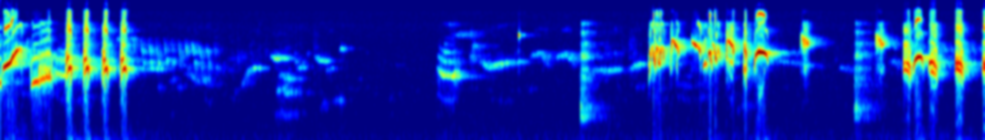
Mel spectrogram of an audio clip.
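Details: Orange-headed thrush singing to provoke others into song: rapid sharp clicking notes mixed with slurred whistles, a quiet gap of faint thin whistles, then a dense burst of varied chattering and warbling phrases.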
